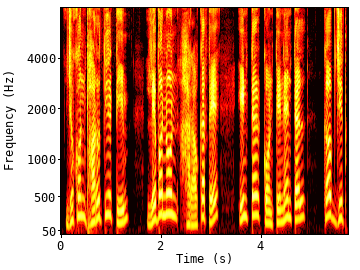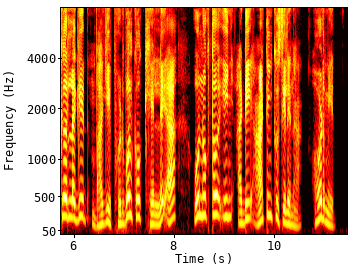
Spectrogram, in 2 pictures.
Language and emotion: Santali, happy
